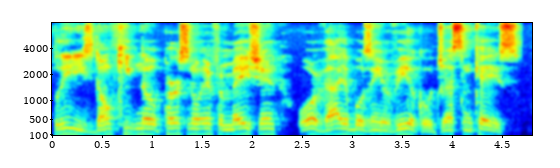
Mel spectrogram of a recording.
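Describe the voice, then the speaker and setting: A man's voice: medium pitch, steady tone, normal speed. A man narrating video clips with casual commentary, giving informal advice. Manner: informal, advising.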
